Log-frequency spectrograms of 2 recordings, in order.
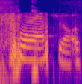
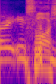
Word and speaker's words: Schleicher: There's just a bunch of letters in there that shouldn't be there. It's Schleicher. So Schleicher.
